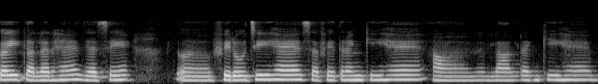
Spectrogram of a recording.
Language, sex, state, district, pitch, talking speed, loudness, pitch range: Hindi, female, Bihar, Vaishali, 205 Hz, 160 wpm, -16 LUFS, 195-215 Hz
